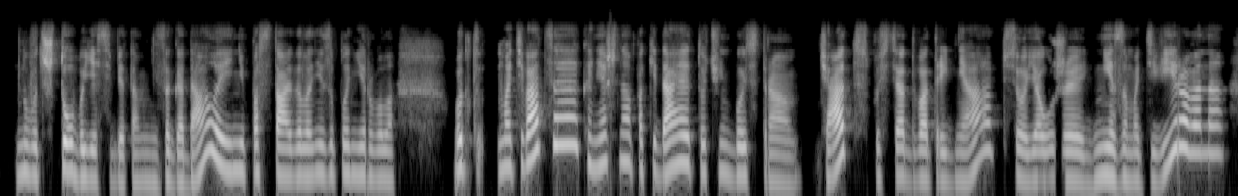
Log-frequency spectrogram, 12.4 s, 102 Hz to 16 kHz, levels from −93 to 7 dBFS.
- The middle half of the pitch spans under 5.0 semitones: No, average, 5.3 semitones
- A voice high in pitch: No, medium, 180 Hz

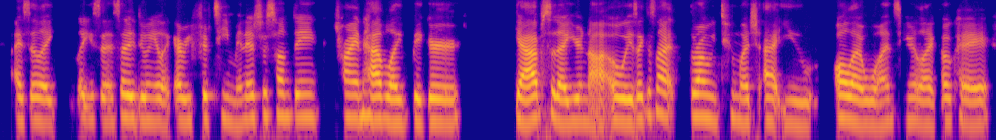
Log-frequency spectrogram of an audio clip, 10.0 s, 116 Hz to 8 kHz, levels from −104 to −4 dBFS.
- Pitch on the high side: Yes, high, 210 Hz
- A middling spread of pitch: No, narrow, 2.0 semitones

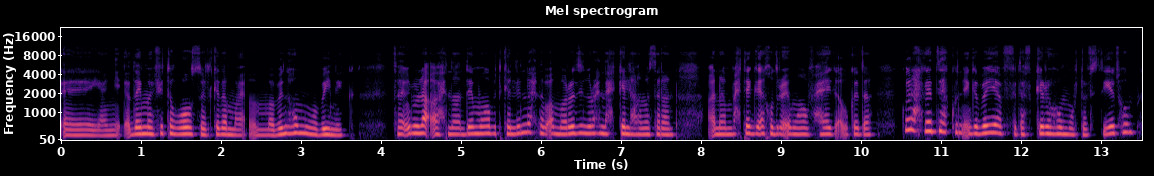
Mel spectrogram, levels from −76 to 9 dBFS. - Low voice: No, high, 230 Hz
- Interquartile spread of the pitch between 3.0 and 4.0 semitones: No, narrow, 2.4 semitones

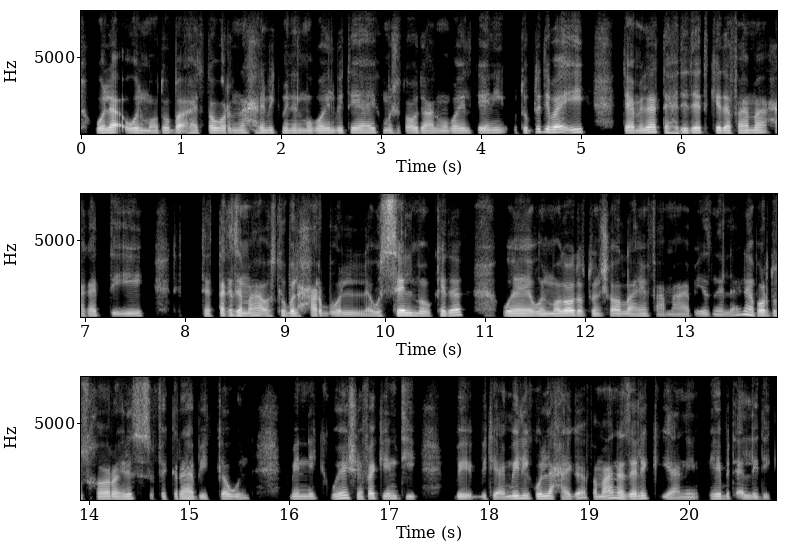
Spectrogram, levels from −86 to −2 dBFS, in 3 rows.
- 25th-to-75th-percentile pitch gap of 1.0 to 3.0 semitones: Yes, narrow, 2.4 semitones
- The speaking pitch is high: No, low, 135 Hz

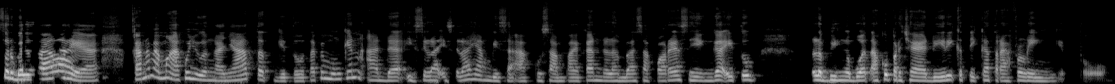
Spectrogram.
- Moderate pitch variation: Yes, average, 3.9 semitones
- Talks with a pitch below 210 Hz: Yes, medium, 185 Hz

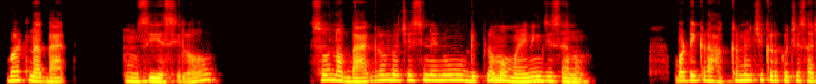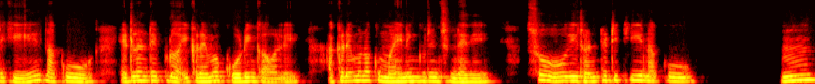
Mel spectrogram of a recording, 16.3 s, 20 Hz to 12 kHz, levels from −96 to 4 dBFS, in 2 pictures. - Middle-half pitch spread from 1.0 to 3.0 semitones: No, average, 3.5 semitones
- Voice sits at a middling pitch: Yes, medium, 160 Hz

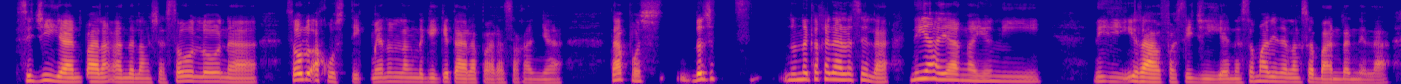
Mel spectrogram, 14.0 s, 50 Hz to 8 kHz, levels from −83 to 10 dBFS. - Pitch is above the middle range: No, medium, 145 Hz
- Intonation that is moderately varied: No, wide, 5.8 semitones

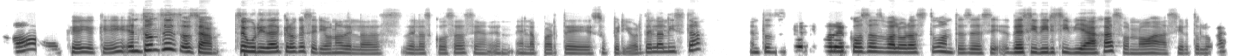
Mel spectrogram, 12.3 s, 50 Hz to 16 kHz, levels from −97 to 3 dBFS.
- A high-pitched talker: Yes, high, 235 Hz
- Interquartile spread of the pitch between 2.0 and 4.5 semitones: No, average, 5.0 semitones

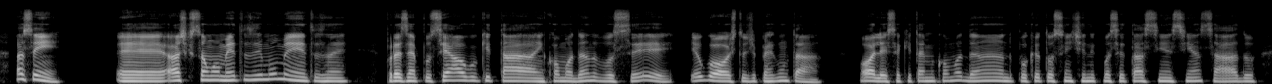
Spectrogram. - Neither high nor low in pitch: Yes, medium, 155 Hz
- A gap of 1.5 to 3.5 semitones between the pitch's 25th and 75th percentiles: Yes, average, 2.8 semitones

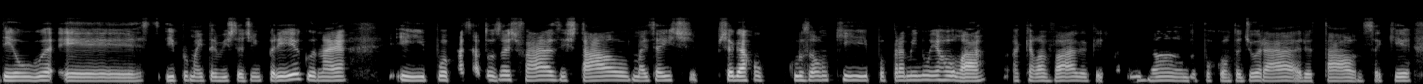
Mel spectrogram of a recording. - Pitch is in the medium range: Yes, medium, 180 Hz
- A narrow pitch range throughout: Yes, narrow, 2.3 semitones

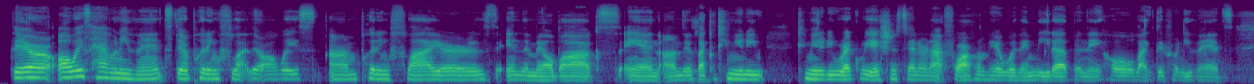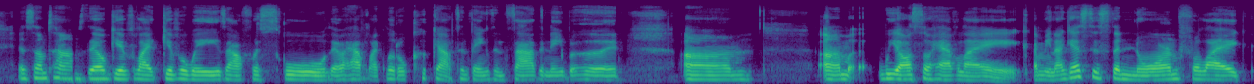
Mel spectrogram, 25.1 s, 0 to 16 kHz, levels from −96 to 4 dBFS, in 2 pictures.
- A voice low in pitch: No, medium, 150 Hz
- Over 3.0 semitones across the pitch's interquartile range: No, average, 2.7 semitones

